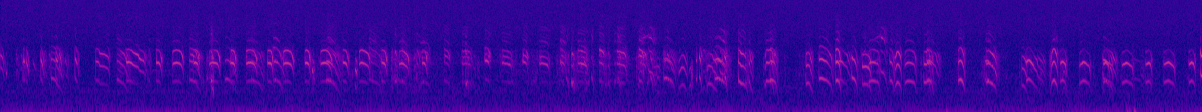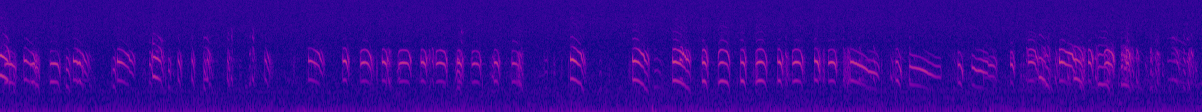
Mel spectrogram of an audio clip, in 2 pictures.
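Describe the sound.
A nesting colony of little gulls calls from a small sandy island, a dense, continuous chorus of many rapid chattering cries, loud and steady from start to finish.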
